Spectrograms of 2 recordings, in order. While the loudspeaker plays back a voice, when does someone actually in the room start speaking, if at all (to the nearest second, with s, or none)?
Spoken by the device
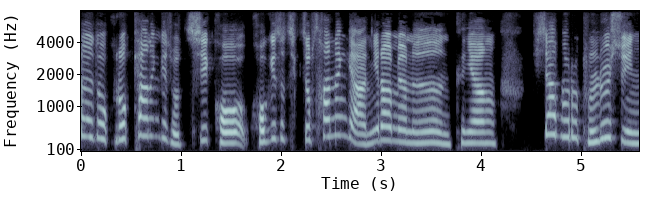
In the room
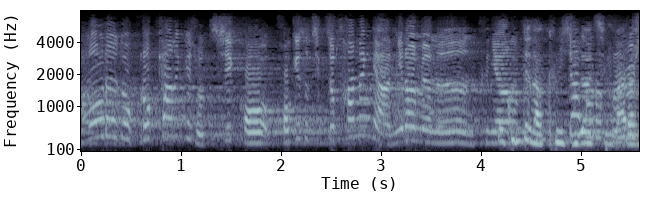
4 s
